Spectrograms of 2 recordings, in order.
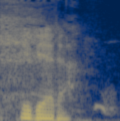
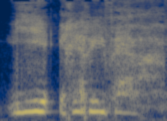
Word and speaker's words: Rivera: Rivera. – Rivera, genau.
